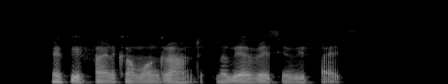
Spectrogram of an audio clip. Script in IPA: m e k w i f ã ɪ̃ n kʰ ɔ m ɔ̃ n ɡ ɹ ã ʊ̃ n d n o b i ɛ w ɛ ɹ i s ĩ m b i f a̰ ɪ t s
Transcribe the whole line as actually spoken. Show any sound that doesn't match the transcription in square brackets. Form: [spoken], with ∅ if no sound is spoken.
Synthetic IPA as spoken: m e k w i f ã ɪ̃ n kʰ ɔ m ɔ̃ n ɡ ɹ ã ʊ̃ n d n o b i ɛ [v] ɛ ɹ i s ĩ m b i f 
